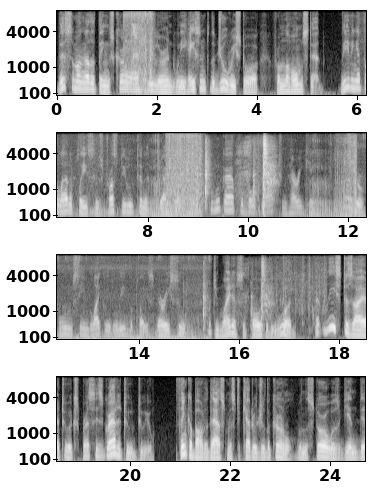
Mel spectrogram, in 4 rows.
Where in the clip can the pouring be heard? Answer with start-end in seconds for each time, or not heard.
1.3-1.9, 8.3-9.2, 16.6-17.8.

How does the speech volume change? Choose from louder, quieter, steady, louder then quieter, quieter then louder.
quieter then louder.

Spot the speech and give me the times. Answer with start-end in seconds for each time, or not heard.
0.0-24.6.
